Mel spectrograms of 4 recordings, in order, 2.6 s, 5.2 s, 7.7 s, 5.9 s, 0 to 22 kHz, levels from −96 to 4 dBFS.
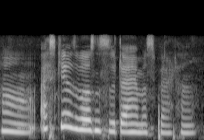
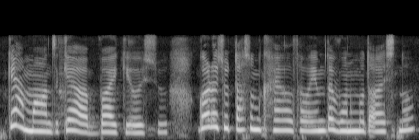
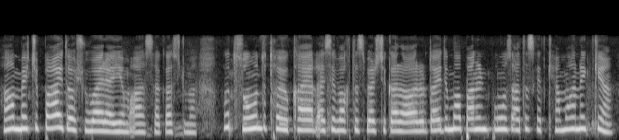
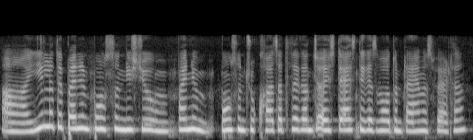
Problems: background sounds at intervals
